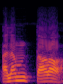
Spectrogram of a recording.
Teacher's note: را موٹا ہوگا کیونکہ را پر زبر ہے · یہاں پر اظہار شفوی ہوگا، یعنی یہاں پر غنہ نہیں ہوگا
